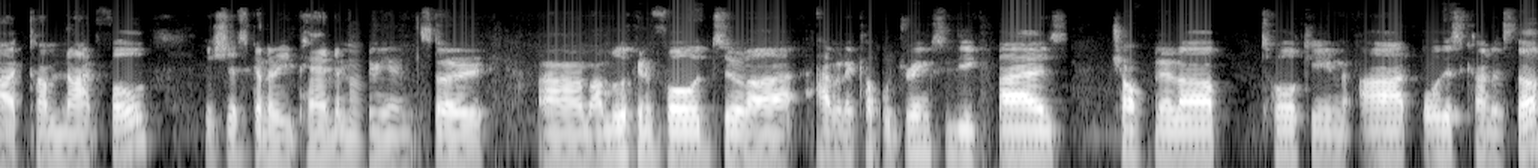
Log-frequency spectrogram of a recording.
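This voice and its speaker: With an Australian accent, a man of medium pitch speaks at a moderate pace with fairly even intonation. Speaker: artist. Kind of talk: casual chat.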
